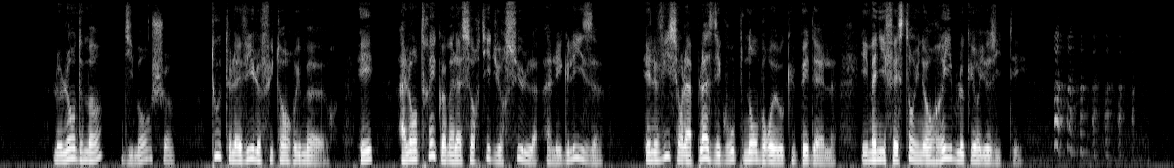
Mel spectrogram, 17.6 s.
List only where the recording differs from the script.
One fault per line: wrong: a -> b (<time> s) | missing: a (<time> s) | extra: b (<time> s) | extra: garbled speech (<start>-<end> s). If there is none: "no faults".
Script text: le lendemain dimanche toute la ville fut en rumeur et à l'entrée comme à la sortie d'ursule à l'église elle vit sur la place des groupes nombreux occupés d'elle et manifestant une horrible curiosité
no faults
